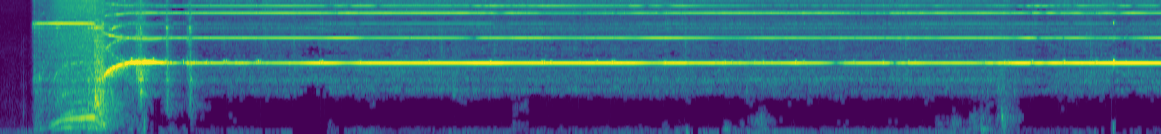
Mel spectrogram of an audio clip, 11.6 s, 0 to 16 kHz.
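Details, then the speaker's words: HobbyKing EZIO 800 electric RC glider motor on a 2-cell battery (800 mAh; the 300 mAh pack gave the same result, so not the battery): grinding, then a long high squeal at only 25–30% throttle, suspected defective ESC. "that was a long squeak and it was only a 25 30 percent throttle so i think we have a bad escape"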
